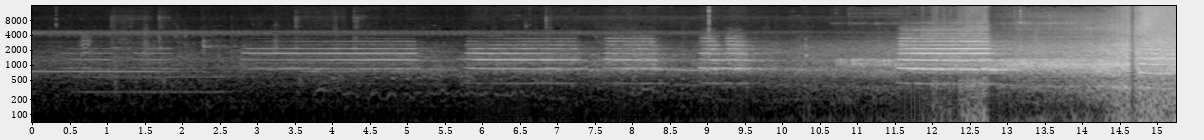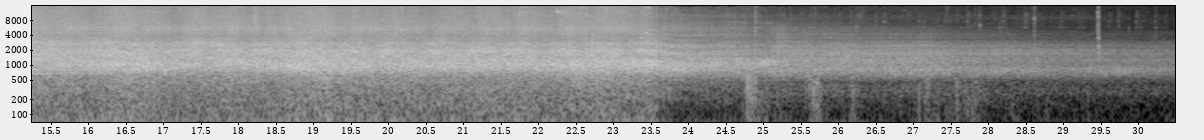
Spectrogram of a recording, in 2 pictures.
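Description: Vande Bharat (Train 18) electric trainset sounding its horn in a series of about five blasts as it approaches, the last short and loud. The train then passes at high speed with a loud rush of wheels and air that lasts about ten seconds and then fades away.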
